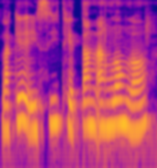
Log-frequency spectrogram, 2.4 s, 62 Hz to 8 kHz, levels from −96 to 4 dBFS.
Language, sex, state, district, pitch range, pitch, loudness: Karbi, female, Assam, Karbi Anglong, 190-225 Hz, 210 Hz, -16 LUFS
